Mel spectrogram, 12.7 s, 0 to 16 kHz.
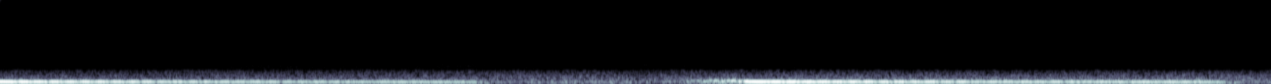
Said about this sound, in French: Et dans mes enregistrements de Crozet, c'est la 2e espèce que j'ai enregistrée aussi, la baleine bleue pygmée de Madagascar.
